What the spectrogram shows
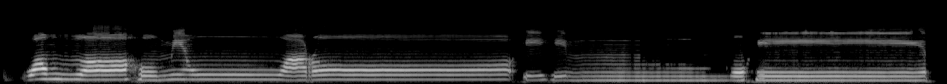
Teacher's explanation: Tebalkan lagi rok fathahnya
